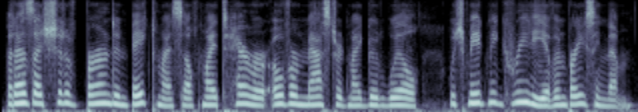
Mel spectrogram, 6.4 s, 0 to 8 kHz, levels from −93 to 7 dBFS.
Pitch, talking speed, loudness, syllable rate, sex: 215 Hz, 205 wpm, -16 LUFS, 5.6 syllables/s, female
